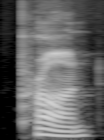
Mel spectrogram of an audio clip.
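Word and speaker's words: Sjón: So we're gonna say Prawn.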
